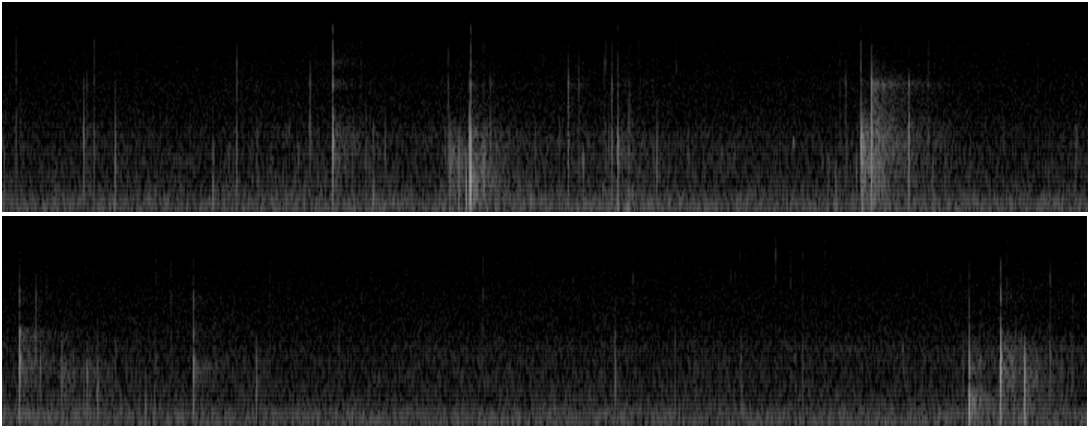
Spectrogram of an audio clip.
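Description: A small hollow plastic glue stick with a cap is held in one hand while long acrylic nails tap and scratch its surface. Quiet, sharp clicks and brief scratches come in scattered clusters over a faint steady hum, with very short ring and a bright, thin tone.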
